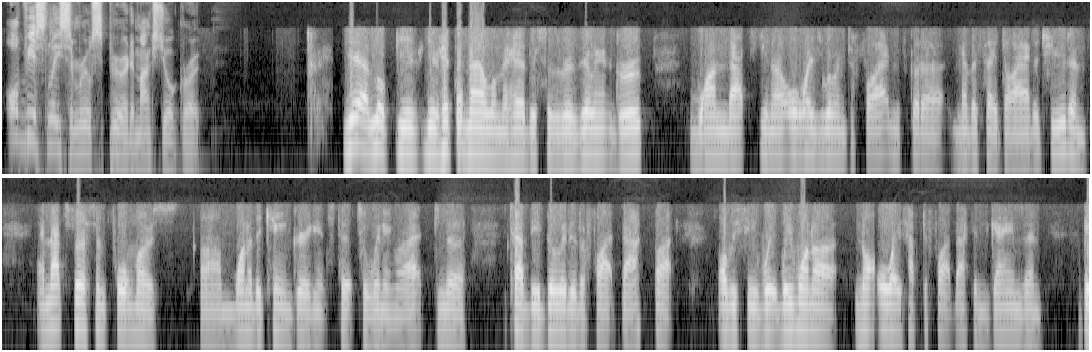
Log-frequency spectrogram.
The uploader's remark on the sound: SEN SA. Jumped on teh phone.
